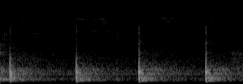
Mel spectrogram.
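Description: Numbers are written out by hand for a fifth-grade multiplication exercise, heard as four evenly spaced, close, sharp strokes, each trailing into a short, soft scratch.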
